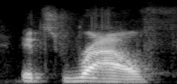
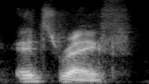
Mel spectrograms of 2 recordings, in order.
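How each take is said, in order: First: The name is said with an L sound. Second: The name is said without an L sound. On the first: The speaker calls it wrong. "She goes, "It's not Rafe, it's Ralph."" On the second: The speaker calls it right. "But no, it's Rafe"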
